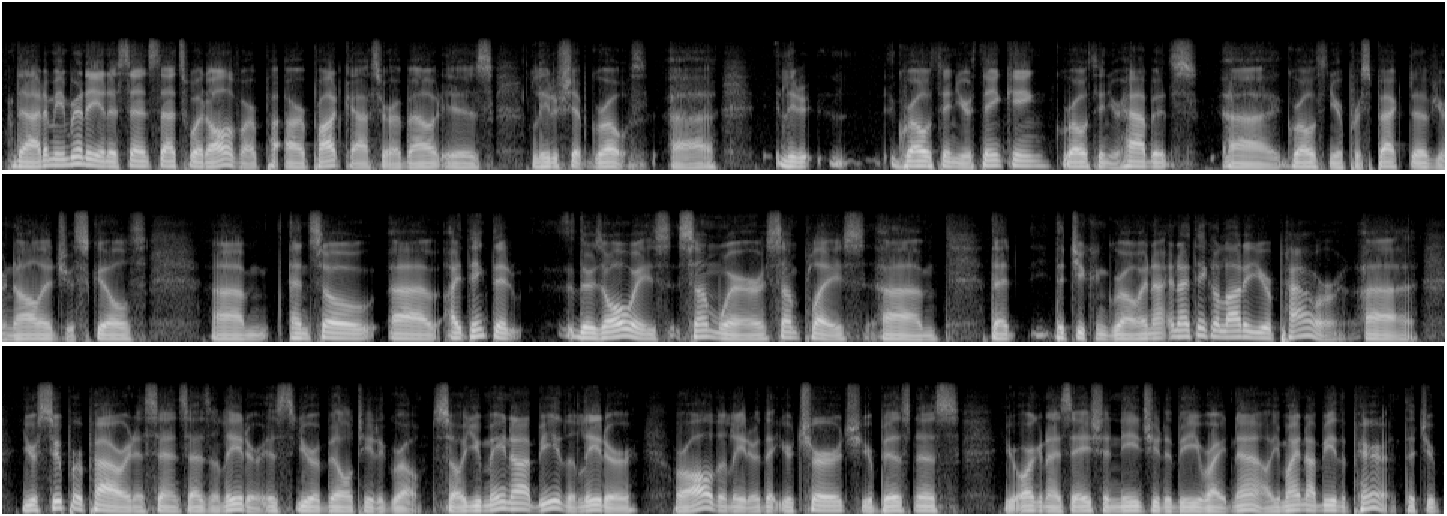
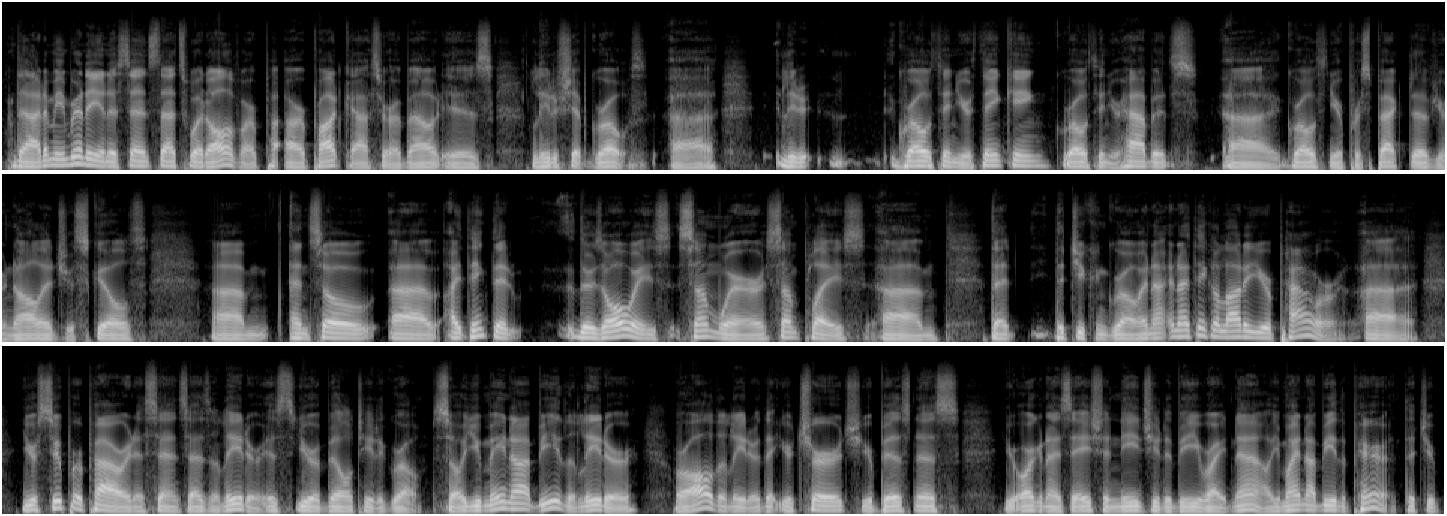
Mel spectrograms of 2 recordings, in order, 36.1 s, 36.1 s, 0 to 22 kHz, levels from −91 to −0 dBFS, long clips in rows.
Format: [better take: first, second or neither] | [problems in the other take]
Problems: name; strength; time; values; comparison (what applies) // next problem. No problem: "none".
second | garbled, watery; slightly; nothing above 7.5 kHz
